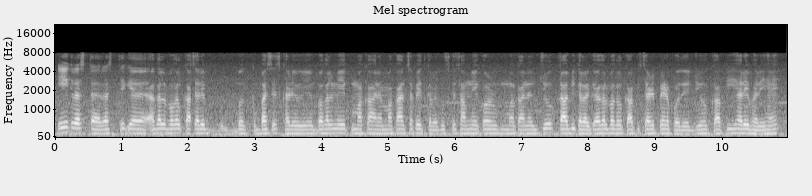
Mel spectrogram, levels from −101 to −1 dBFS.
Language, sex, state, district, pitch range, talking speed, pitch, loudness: Hindi, male, Uttar Pradesh, Hamirpur, 140-150 Hz, 275 wpm, 145 Hz, -16 LUFS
